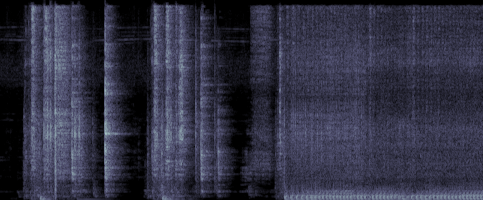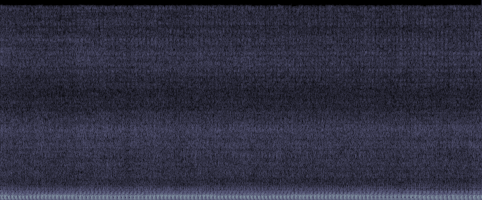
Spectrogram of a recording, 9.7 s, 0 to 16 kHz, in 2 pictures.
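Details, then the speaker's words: Motorcycle with PWK carburetor and racing exhaust, after fixing a stuttering "helicopter" misfire by setting air screw to about 2.5–3 turns: few throttle bursts then steady even idle, no stutter; carburetion now normal. "nah hasil setengah setting angin idealnya stabil banget guys ini udah layak untuk digunakan sehari-hari"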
